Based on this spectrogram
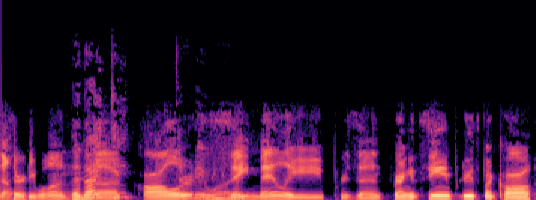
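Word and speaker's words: Laemmle: It's Carl Zemele. – Yes. – And You put two letters like that and expect me to know how to say it. – Let me tell you. – It's German.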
